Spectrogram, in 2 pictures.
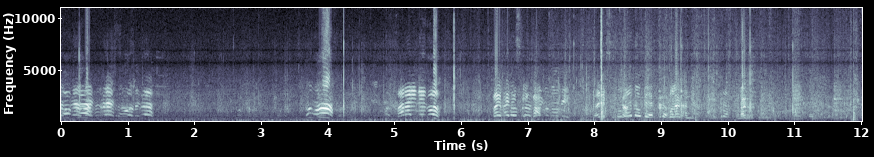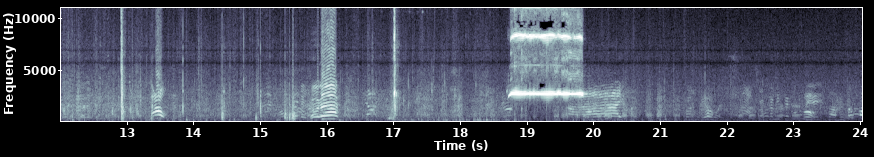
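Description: Polo players shouting short calls to each other, with scattered sharp clicks, then about nineteen seconds in a single loud, steady umpire's whistle blast of about a second, the loudest sound, signalling a stoppage in play.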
